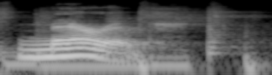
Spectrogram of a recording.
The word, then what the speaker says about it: marriage: Now, this one is tricky because it is not pronounced like the word age. So listen carefully and make sure that you don't mispronounce this one. Mortgage, sabotage, marriage.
